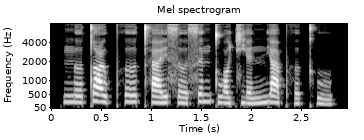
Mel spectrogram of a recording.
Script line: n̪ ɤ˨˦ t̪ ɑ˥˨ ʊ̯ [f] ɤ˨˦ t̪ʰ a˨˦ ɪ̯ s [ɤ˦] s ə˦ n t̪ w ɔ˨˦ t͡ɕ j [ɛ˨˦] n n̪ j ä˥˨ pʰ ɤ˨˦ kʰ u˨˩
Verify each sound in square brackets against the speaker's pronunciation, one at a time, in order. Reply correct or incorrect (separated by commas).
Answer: incorrect, incorrect, correct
